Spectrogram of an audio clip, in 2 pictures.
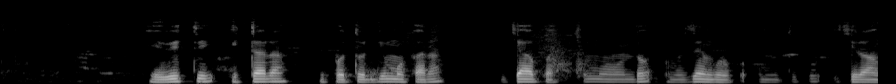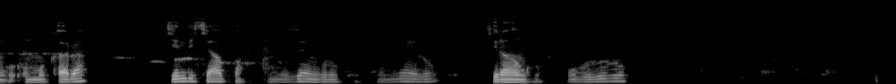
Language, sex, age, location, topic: Kinyarwanda, male, 18-24, Kigali, government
